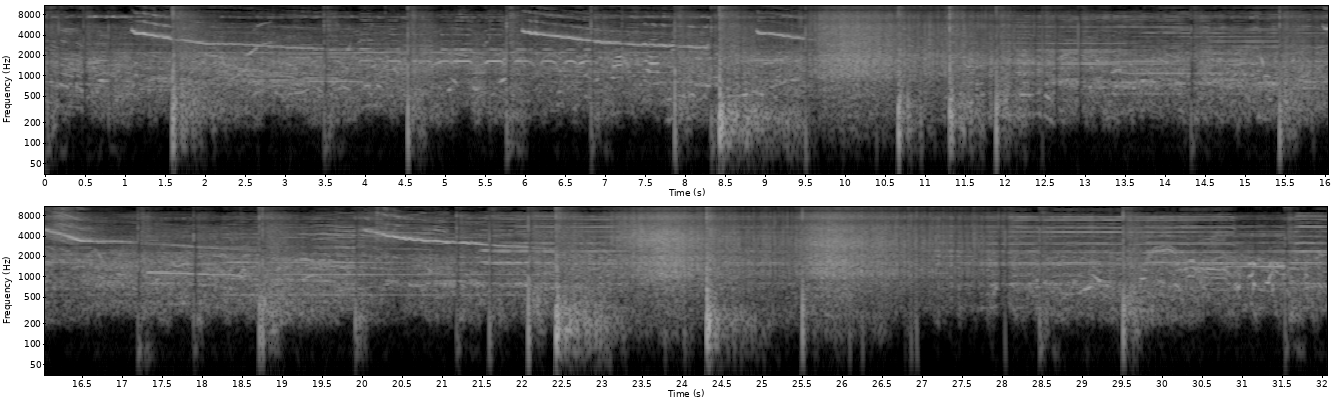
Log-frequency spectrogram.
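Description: Fireworks going off over a large crowd: about five whistling fireworks, each whistle falling in pitch over a second or two, and several sharp bangs scattered among them, over the steady noise of the crowd.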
